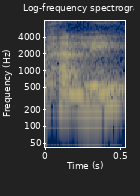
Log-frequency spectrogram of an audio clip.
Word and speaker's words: Henle: Following part is the loop of Henley or The Loop of H depending on how your teacher pronounces it followed by the distal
